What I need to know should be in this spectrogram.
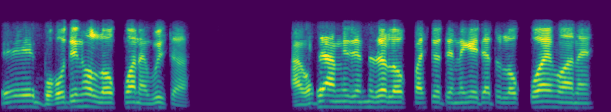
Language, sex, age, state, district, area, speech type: Assamese, male, 18-30, Assam, Majuli, rural, conversation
